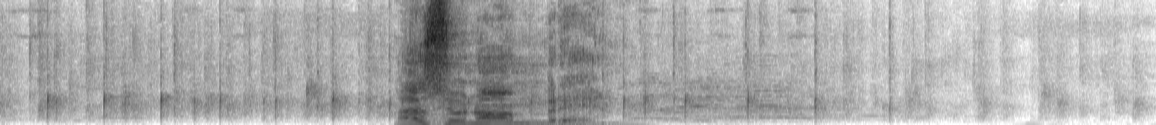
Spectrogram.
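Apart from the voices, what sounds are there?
audience applauding loudly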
